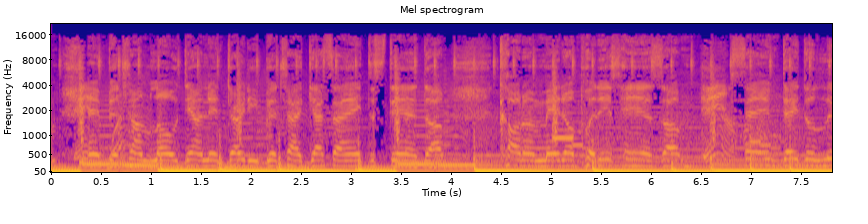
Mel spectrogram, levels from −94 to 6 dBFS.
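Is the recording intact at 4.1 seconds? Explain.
Yes, the audio is intact at 4.1 seconds, with no dropout, click, distortion or other fault audible at that point.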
